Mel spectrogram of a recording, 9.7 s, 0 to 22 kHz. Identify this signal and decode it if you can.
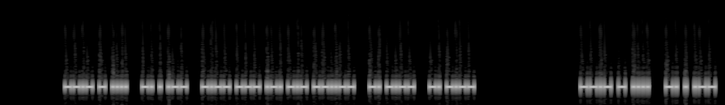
Morse code, heard as a keyed tone, about 37 wpm, 700 Hz. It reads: QTH NEW YORK, NY NY QTH NEW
